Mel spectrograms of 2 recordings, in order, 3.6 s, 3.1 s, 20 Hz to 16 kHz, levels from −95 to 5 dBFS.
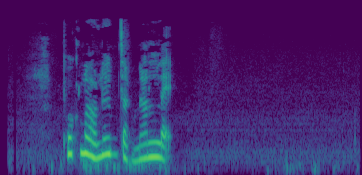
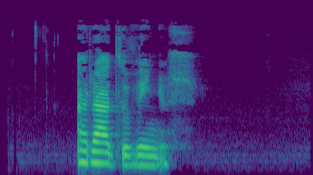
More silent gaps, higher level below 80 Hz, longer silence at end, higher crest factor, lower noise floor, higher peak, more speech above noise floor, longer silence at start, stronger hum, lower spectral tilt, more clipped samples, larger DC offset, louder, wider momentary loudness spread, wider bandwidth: neither; about the same, -72 dBFS vs -76 dBFS; first, 1.9 s vs 1.25 s; second, 16 dB vs 24 dB; second, -64 dBFS vs -71 dBFS; second, -12 dBFS vs -4 dBFS; second, 40 dB vs 47 dB; second, 0.65 s vs 0.8 s; neither; about the same, -4.5 dB/octave vs -5.5 dB/octave; neither; neither; about the same, -25 LUFS vs -24 LUFS; second, 10 LU vs 19 LU; about the same, 11.5 kHz vs 10.5 kHz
